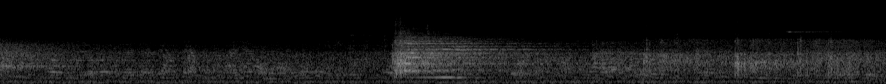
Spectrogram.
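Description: Men's voices call out and chatter in a large echoing hall.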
